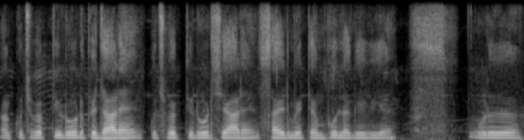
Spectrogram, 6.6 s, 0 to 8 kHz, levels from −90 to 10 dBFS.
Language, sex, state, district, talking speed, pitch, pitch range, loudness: Hindi, male, Bihar, Araria, 210 wpm, 150 Hz, 145-155 Hz, -24 LUFS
